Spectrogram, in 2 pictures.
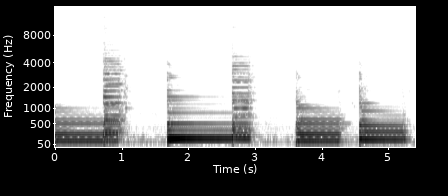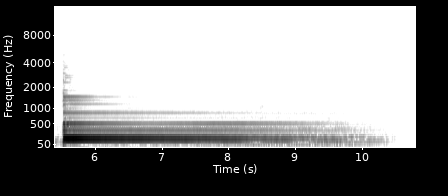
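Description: Acoustic guitar strumming slow single chord strokes, about one a second, moving from A minor to D minor. The last D minor chord, struck about five and a half seconds in, is left to ring and slowly fades away.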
